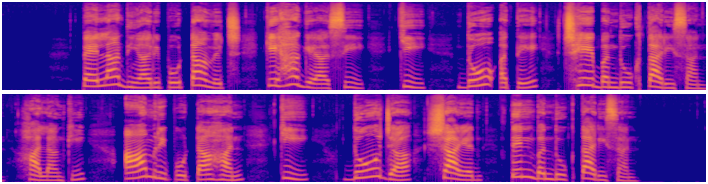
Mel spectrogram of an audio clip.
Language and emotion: Punjabi, neutral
